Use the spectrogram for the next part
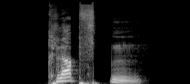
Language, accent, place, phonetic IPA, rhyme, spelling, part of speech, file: German, Germany, Berlin, [ˈklɔp͡ftn̩], -ɔp͡ftn̩, klopften, verb, De-klopften.ogg
- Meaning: inflection of klopfen: 1. first/third-person plural preterite 2. first/third-person plural subjunctive II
